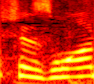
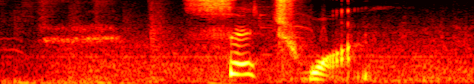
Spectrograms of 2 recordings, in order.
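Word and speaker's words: Szechuan: ये श कहाँ से आया, मतलब मैं ये समझना चाहती हूँ ये श आया कहाँ से? SZ है तो वो श कैसे बन गया? सेचवान, सेच, हाँ, SZE है ना, वो सेच बोलेंगे, शेज नहीं बोलेंगे।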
